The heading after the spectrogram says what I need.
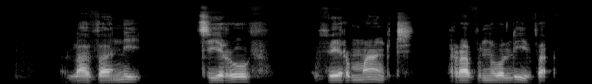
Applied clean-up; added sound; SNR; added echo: neural mask model Resemble Enhance denoiser.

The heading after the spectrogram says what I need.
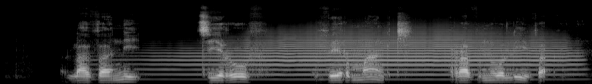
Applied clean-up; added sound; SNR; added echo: none; Trumpet; 4 dB; none.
